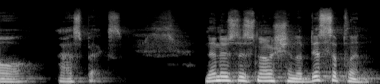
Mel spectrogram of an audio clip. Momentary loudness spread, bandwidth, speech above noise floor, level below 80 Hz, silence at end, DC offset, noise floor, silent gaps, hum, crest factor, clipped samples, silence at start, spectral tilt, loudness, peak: 21 LU; 14.5 kHz; 24 dB; -50 dBFS; 0 s; under 0.1%; -42 dBFS; none; none; 16 dB; under 0.1%; 0 s; -5 dB/octave; -18 LUFS; -4 dBFS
